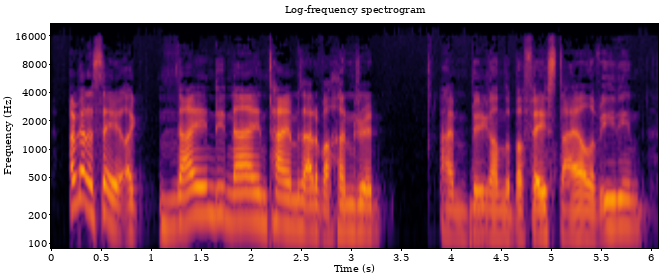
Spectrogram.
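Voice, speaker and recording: In a normal speaking voice, a man talks at a moderate pace and a fairly high pitch, with lively intonation and very even loudness. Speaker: podcast co-host. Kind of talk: casual chat. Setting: studio, live stream with chat.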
